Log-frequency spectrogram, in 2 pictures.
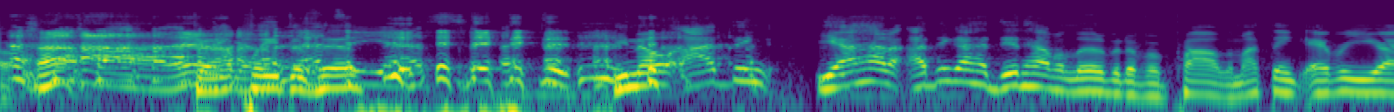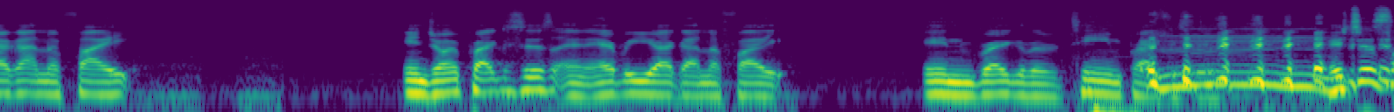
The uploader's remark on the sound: coming to you LIVE from the DNVR Bar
